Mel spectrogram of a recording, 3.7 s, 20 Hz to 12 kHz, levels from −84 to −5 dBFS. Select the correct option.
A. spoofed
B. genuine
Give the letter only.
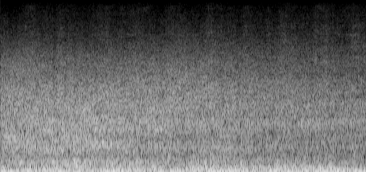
B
